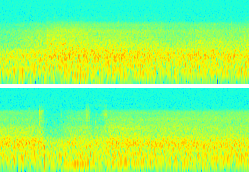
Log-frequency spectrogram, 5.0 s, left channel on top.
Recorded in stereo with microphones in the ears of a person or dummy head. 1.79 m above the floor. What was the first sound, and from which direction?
Only background noise.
